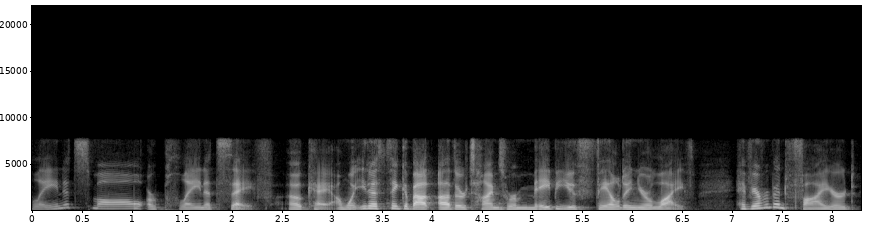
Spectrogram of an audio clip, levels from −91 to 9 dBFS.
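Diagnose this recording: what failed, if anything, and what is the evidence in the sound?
Call processing stage: the microphone volume stepped up twice, at 1.02 s by about 9 dB and at 2.04 s by about 7 dB, as automatic gain raised the input in abrupt steps.

Network stage: repeated packet loss between 4.64 and 5.42 s leaves several holes, the longest 20 ms, each patched with continued sound, giving a choppy, robotic texture over the G.722 path's 8 kHz band.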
